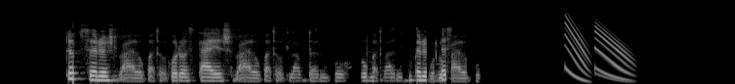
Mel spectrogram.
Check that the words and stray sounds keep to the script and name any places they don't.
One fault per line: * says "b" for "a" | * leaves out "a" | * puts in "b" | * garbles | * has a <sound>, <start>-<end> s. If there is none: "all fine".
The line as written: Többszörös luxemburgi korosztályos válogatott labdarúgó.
* says "válogatott" for "luxemburgi"
* garbles
* has a chirp, 5.6-6.4 s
